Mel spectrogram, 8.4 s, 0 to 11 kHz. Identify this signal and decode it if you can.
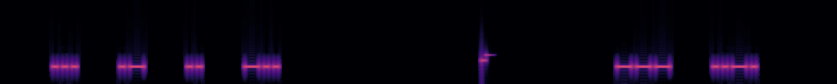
Morse code, heard as a keyed tone, about 25 wpm, spaced as for 14 wpm, 700 Hz. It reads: SAID OF
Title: 3x Character Spacing - Top 100 Words - 25wpm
